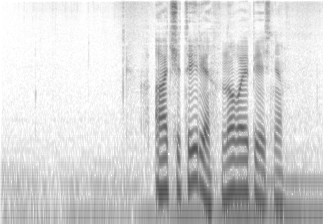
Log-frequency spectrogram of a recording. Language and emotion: Russian, neutral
